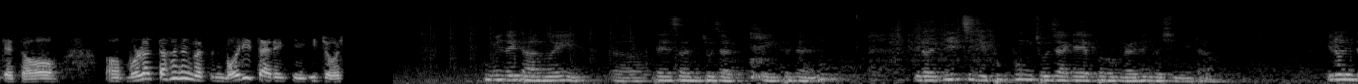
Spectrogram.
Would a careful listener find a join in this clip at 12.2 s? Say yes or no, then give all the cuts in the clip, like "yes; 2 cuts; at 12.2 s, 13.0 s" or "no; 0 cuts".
no; 0 cuts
